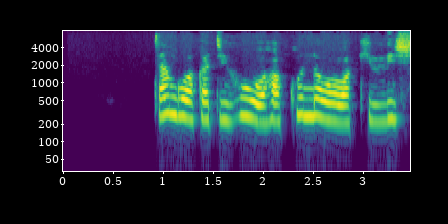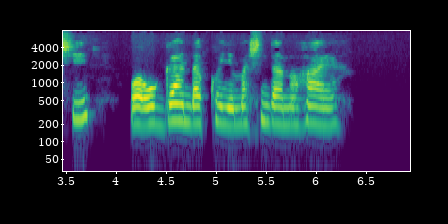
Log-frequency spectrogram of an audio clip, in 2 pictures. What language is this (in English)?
Swahili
